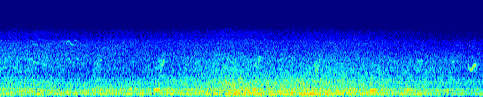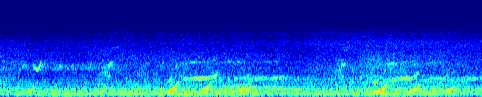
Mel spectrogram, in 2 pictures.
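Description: Water rumbles and hisses steadily underwater.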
